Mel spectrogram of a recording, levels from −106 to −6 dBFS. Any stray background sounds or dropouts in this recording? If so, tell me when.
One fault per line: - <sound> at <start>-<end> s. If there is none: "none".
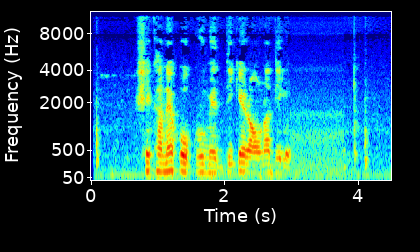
none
